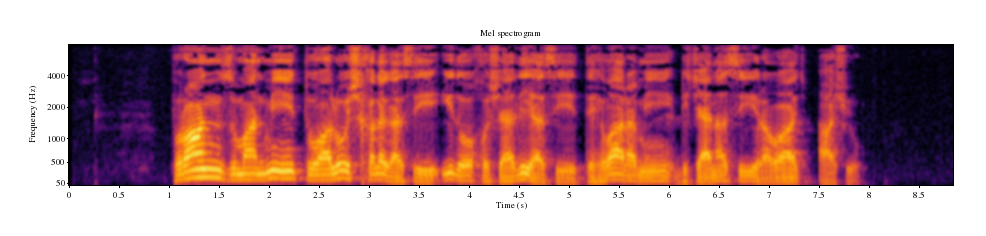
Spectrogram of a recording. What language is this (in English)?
Torwali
